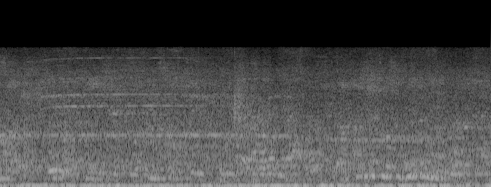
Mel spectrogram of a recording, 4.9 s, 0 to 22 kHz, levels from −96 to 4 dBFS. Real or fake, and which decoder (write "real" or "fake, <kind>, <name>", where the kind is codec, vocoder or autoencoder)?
real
